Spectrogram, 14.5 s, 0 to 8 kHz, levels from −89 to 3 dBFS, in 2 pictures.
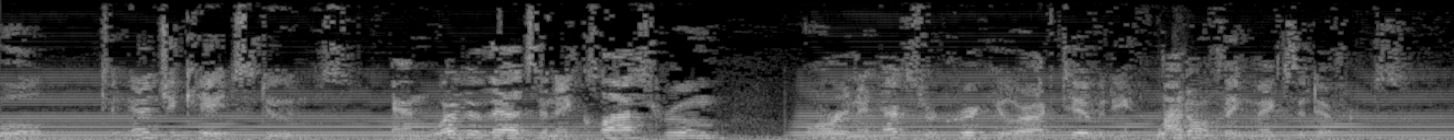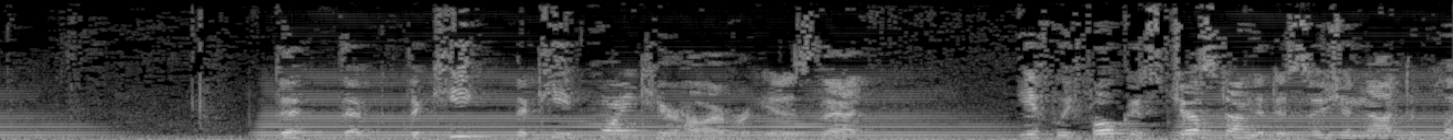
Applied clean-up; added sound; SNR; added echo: none; Walk, footsteps + Wind instrument, woodwind instrument; 6 dB; none.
